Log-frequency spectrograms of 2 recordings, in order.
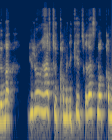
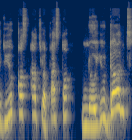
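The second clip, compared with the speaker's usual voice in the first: ordinary talk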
